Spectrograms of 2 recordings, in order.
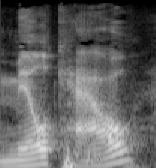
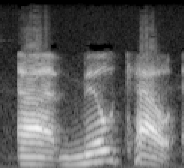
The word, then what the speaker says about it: milcao: It's called milcao. How do you say it? – Milcao. M-I-L-C-A-O. Milcao.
